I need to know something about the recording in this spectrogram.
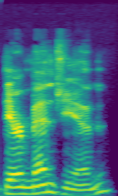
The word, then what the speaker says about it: Deirmendjian: mean you pronounce my my last name is pronounced dermenjian um but usually I'll give you a fun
